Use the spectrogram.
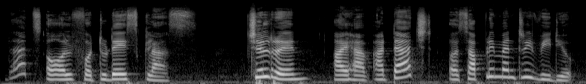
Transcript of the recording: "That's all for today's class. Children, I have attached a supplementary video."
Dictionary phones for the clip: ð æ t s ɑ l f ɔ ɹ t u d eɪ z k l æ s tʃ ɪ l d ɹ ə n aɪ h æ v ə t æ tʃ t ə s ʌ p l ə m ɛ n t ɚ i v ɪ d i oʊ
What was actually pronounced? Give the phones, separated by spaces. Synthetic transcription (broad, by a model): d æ t s ɑ l f ɔ ɹ t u d eɪ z k l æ s tʃ ɪ l d ɹ ə n aɪ h æ v ə t æ tʃ t ə s ʌ p l ə m ɛ n t ɚ i v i d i oʊ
